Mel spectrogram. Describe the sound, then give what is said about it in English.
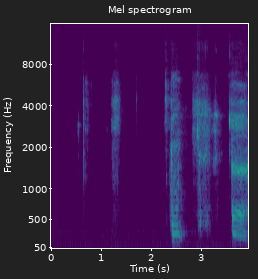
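Soft chewing comes in a few brief, irregular mouth clicks and smacks, followed by louder muffled vocal sounds, as if someone murmurs with food in their mouth. “I was chewing for a second.”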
